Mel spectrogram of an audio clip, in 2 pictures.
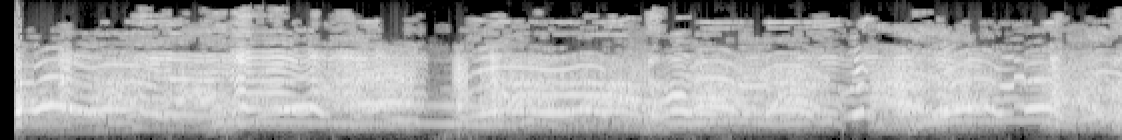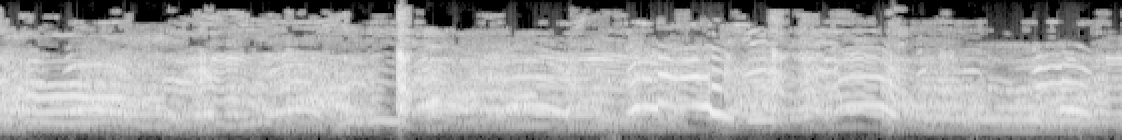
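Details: Two Siberian huskies howl together before training in long, wavering, overlapping tones that rise and fall, like wolves.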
